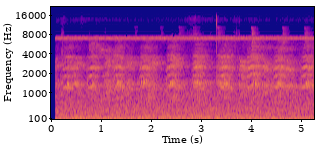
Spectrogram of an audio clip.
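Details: Spider monkeys in Corcovado National Park, Costa Rica, give harsh, repeated barking alarm calls, about two a second, raised against a nearby puma (mountain lion).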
